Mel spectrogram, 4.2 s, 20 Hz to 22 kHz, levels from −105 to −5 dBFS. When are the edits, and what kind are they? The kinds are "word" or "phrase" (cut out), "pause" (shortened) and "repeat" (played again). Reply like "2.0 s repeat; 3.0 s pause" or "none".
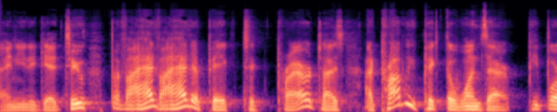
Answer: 1.2 s repeat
